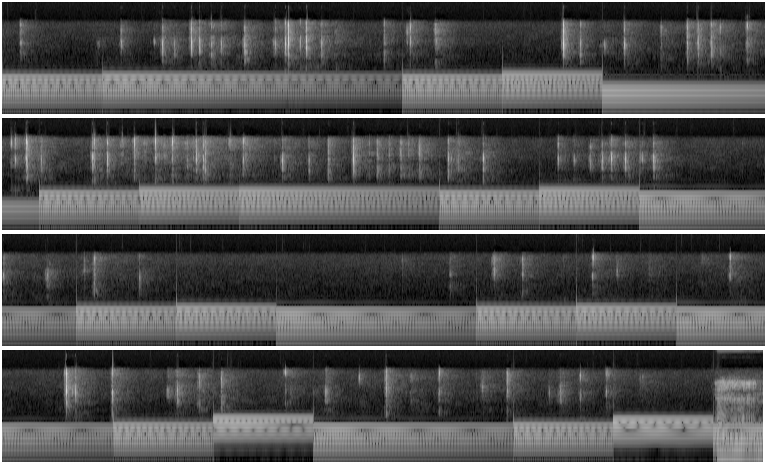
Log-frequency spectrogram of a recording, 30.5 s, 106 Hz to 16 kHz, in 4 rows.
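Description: Dirtywave M8 tracker's FM synth playing a looping progression of four-note chords made of plain sine waves. A chord is struck about every one to two seconds and fades away, and the chord voicing shifts several times as notes are changed. The pure tones have little harmonic content because no feedback has been added yet.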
